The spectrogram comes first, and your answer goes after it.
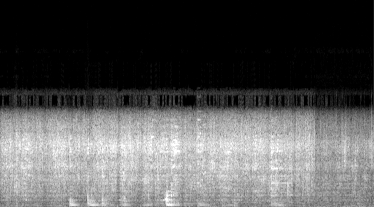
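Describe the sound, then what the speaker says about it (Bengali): Onion and garlic sizzle steadily while frying in a pan for a Bengali bitter gourd (uchche) recipe, with intermittent scraping stirs of a spatula throughout; the sound is close and continuous, and nobody speaks. "দিয়ে একটু হালকা করে নাড়াচাড়া করে ভেজে নেব পেঁয়াজ আর রসুন।"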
